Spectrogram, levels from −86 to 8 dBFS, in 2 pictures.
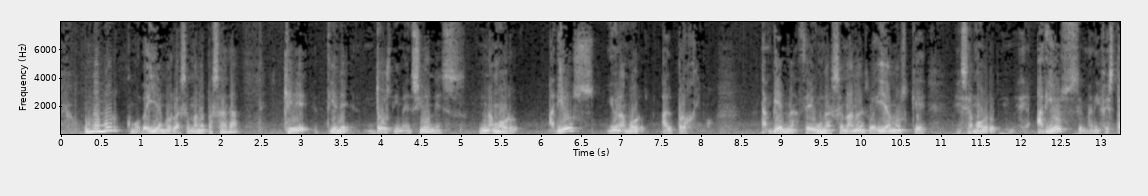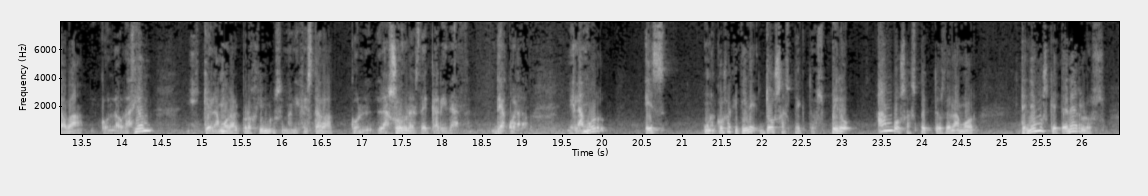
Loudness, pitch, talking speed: -11 LUFS, 150 Hz, 150 wpm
